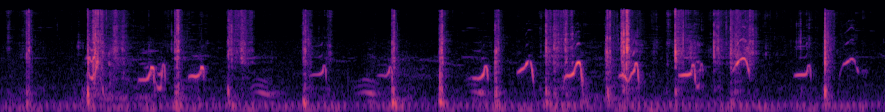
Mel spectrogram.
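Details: Francolin (gharwal teetar, buda partridge) giving short, rising, chirping notes in quick irregular succession, mixed with many sharp clicks and tapping noises throughout.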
